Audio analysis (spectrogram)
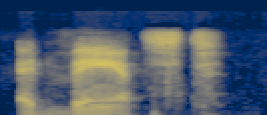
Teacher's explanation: we pronounce the ed as a t, not an extra syllable.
